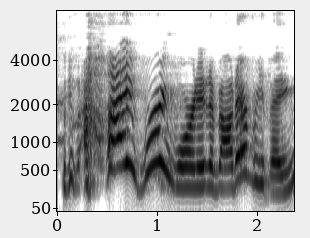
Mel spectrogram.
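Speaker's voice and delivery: high, laughing confession; giggling at oneself while talking. Real, not acted. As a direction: say it through a burst of laughter. Laughing at own childhood nickname.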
